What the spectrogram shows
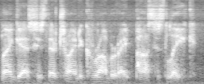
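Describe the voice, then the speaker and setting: An actor playing a military intelligence strategist in a video game, delivering a grave, deliberate, commanding briefing. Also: male voice, rumbling low, steady tone, a bit bright, slightly rough, heavily acted. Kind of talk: video game voice acting, mission briefing dialogue.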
